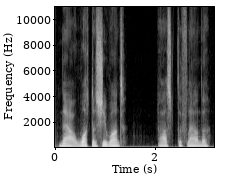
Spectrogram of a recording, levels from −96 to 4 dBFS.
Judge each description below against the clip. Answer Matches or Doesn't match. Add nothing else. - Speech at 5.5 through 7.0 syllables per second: Doesn't match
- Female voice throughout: Doesn't match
